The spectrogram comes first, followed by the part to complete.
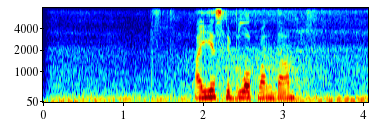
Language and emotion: Russian, neutral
